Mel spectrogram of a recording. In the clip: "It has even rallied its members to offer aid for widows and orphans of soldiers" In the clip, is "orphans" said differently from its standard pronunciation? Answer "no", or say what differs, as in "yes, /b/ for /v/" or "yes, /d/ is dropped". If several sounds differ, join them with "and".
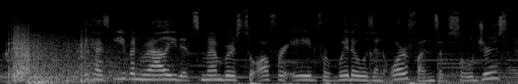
no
